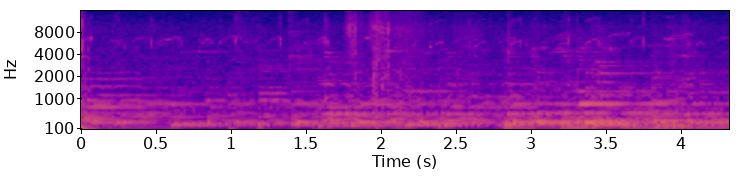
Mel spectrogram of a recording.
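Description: Soft background music with held notes, over a quick run of faint, high, short chirps from small birds, about three a second.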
